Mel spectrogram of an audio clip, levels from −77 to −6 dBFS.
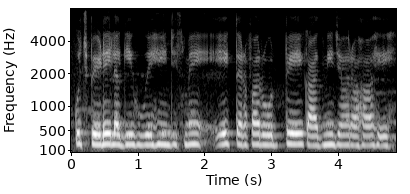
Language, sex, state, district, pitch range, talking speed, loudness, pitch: Hindi, female, Madhya Pradesh, Bhopal, 205-220 Hz, 185 wpm, -16 LUFS, 210 Hz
